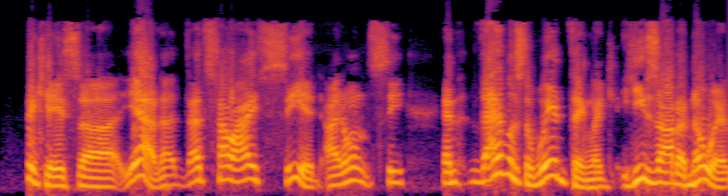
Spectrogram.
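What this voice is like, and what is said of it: New England accent. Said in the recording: “I'm from New England, as you guys know, so my accent's a little weird”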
